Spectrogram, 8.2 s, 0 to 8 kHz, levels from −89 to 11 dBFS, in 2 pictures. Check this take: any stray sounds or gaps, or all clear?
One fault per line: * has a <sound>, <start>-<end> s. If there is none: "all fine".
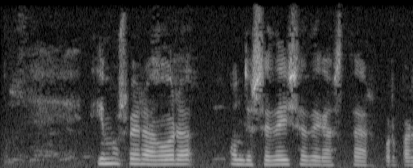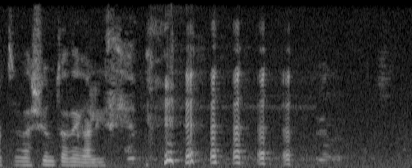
* has a laugh, 5.6-7.1 s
